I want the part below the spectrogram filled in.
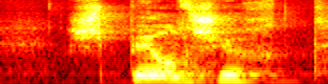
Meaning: profligacy
- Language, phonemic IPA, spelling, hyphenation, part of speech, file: Dutch, /ˈspɪl.zʏxt/, spilzucht, spil‧zucht, noun, Nl-spilzucht.ogg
